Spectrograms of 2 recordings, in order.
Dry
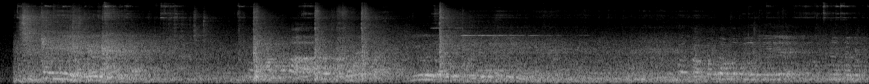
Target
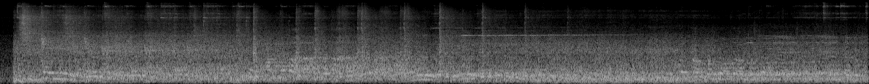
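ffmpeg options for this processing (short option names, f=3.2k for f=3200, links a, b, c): -filter_complex "[0:a]asplit=2[a][b];[b]asplit=5[c][d][e][f][g];[c]adelay=426,afreqshift=43,volume=-3.5dB[h];[d]adelay=852,afreqshift=86,volume=-10.8dB[i];[e]adelay=1278,afreqshift=129,volume=-18.2dB[j];[f]adelay=1704,afreqshift=172,volume=-25.5dB[k];[g]adelay=2130,afreqshift=215,volume=-32.8dB[l];[h][i][j][k][l]amix=inputs=5:normalize=0[m];[a][m]amix=inputs=2:normalize=0,acompressor=threshold=-30dB:ratio=6,volume=7dB"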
